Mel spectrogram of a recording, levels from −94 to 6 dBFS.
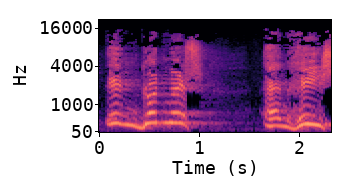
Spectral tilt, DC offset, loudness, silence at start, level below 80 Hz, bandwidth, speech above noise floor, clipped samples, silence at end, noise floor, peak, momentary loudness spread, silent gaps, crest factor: -2.5 dB/octave; under 0.1%; -20 LUFS; 0.05 s; -68 dBFS; 15.5 kHz; 35 dB; under 0.1%; 0 s; -54 dBFS; -4 dBFS; 7 LU; none; 18 dB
